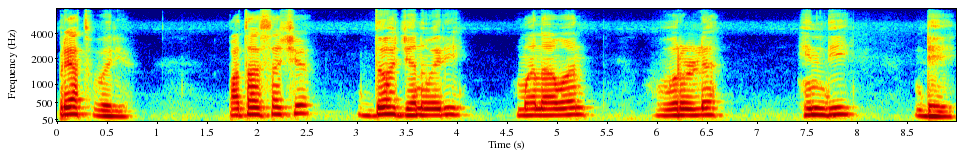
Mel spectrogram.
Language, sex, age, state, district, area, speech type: Kashmiri, male, 18-30, Jammu and Kashmir, Pulwama, rural, spontaneous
